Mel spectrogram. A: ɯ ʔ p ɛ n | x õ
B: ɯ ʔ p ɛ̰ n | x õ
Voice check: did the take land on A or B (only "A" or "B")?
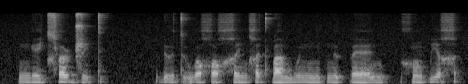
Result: A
